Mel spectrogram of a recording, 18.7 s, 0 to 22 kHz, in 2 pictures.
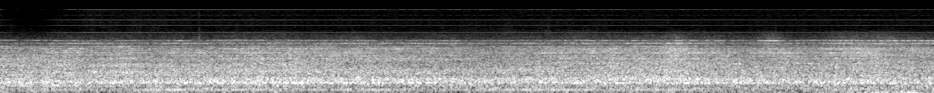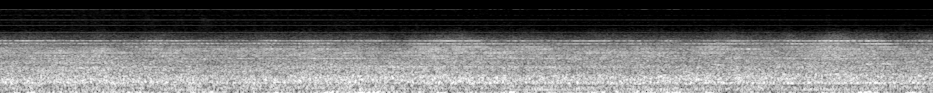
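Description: McDonnell Douglas MD-11F freighter's jet engines running steadily as it rolls along the runway after landing: a dense, even jet noise with a thin steady high whine on top.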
